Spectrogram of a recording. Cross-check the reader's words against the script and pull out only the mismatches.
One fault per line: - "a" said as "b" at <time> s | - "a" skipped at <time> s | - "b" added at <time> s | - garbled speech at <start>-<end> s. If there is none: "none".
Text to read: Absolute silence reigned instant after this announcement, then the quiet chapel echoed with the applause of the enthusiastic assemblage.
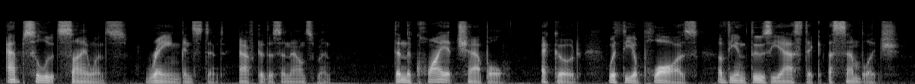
none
